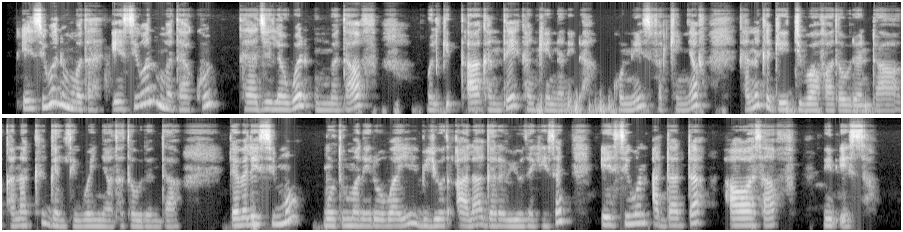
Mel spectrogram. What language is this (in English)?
Oromo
